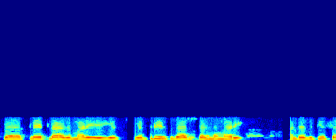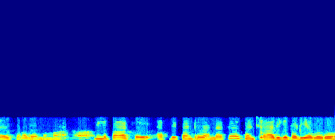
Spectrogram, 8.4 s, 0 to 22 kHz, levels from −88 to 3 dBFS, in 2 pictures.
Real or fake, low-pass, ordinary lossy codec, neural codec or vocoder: real; 3.6 kHz; AAC, 32 kbps; none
